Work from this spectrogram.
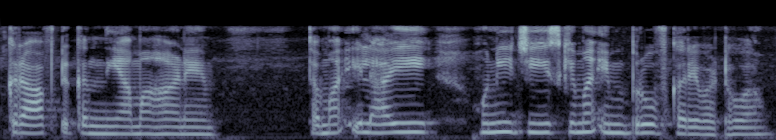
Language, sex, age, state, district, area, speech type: Sindhi, female, 18-30, Uttar Pradesh, Lucknow, urban, spontaneous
